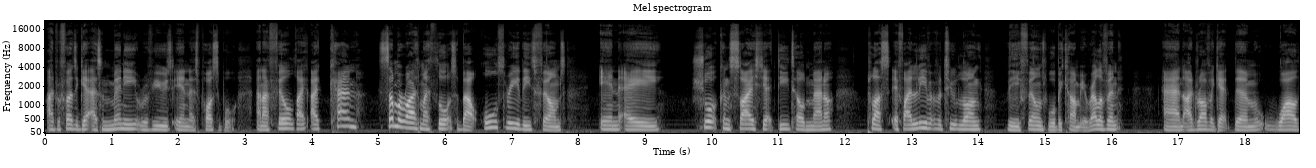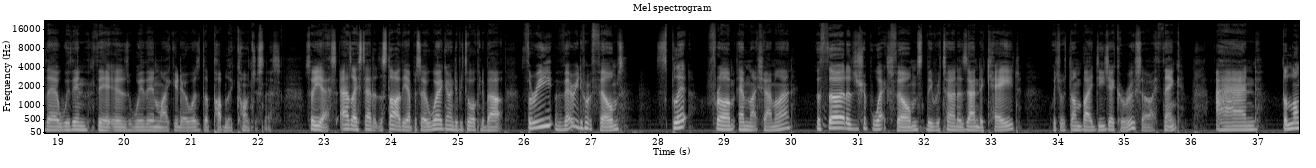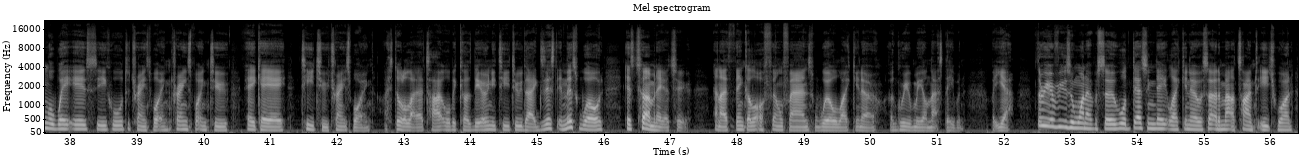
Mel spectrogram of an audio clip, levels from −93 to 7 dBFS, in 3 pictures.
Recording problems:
none

